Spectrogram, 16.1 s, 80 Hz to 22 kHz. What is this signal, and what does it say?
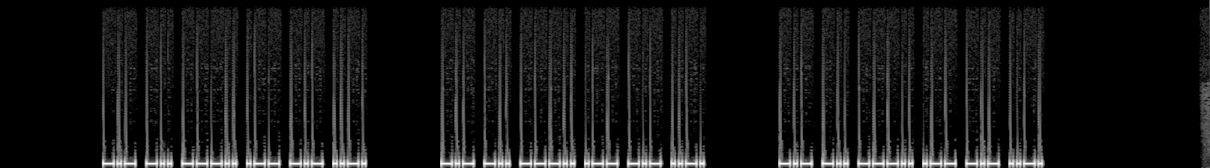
Morse code, heard as a keyed tone, about 25 wpm, 700 Hz. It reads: KD8WKF KD8WKF KD8WKF
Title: USA Call Signs - 6 Characters - Repeated 3x - 25wpm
